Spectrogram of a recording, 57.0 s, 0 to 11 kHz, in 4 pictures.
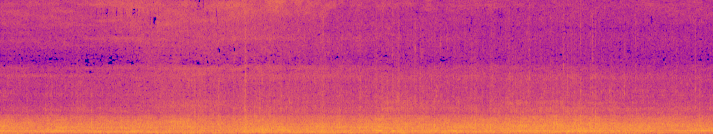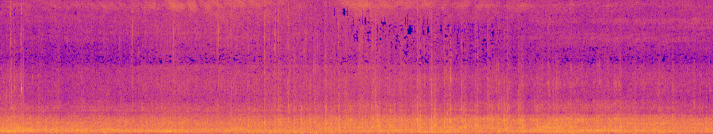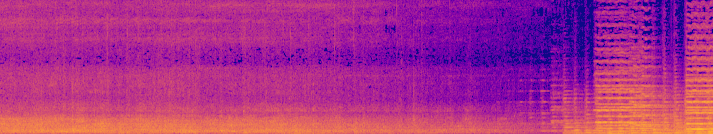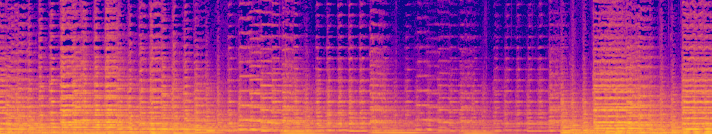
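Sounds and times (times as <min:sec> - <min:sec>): model train wheels rattling: 0:01.6 - 0:32.3.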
